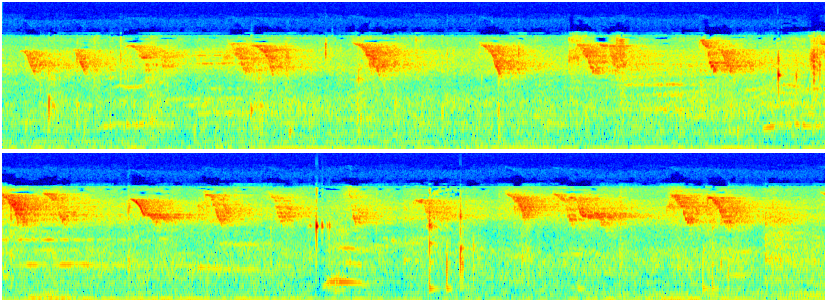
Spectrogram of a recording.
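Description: A bird calling over and over with high, short chirps that slide downward, about two or three a second.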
